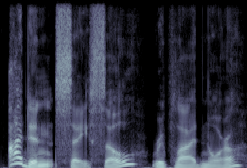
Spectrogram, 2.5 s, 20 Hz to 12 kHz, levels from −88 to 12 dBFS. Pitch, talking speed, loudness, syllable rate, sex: 175 Hz, 145 wpm, -18 LUFS, 3.6 syllables/s, female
